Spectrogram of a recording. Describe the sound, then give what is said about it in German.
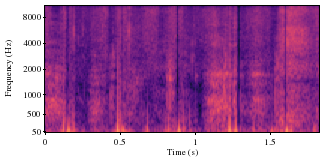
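Dogs pass by on a trail during a run, their quick footfalls making a steady series of soft thumps with scuffling and rustling in between; no one speaks. “Aber nee, lass uns hier runtergehen, da hinten kommen ja gleich die Hunde nochmal.”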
